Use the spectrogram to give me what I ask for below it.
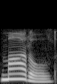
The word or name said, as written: mottled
